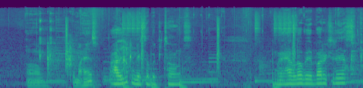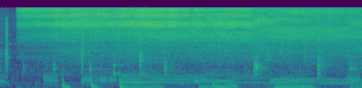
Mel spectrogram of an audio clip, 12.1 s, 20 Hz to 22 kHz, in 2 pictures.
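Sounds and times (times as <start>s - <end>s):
seafood sizzling in a skillet: 6.3s - 12.0s.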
